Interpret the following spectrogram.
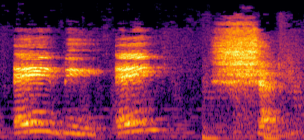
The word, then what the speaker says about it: aviation: Y ahora, cuando una palabra en inglés termina en tion, en inglés esa pronunciación siempre va a ser shen, así como les he mostrado aquí abajo la pronunciación en español, shen. Cuando tenemos esa combinación de T, I, O, N, ya no va a ser tion, sino shen. Entonces teníamos aviation, aviation. Sí, miremos el segundo ejemplo.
